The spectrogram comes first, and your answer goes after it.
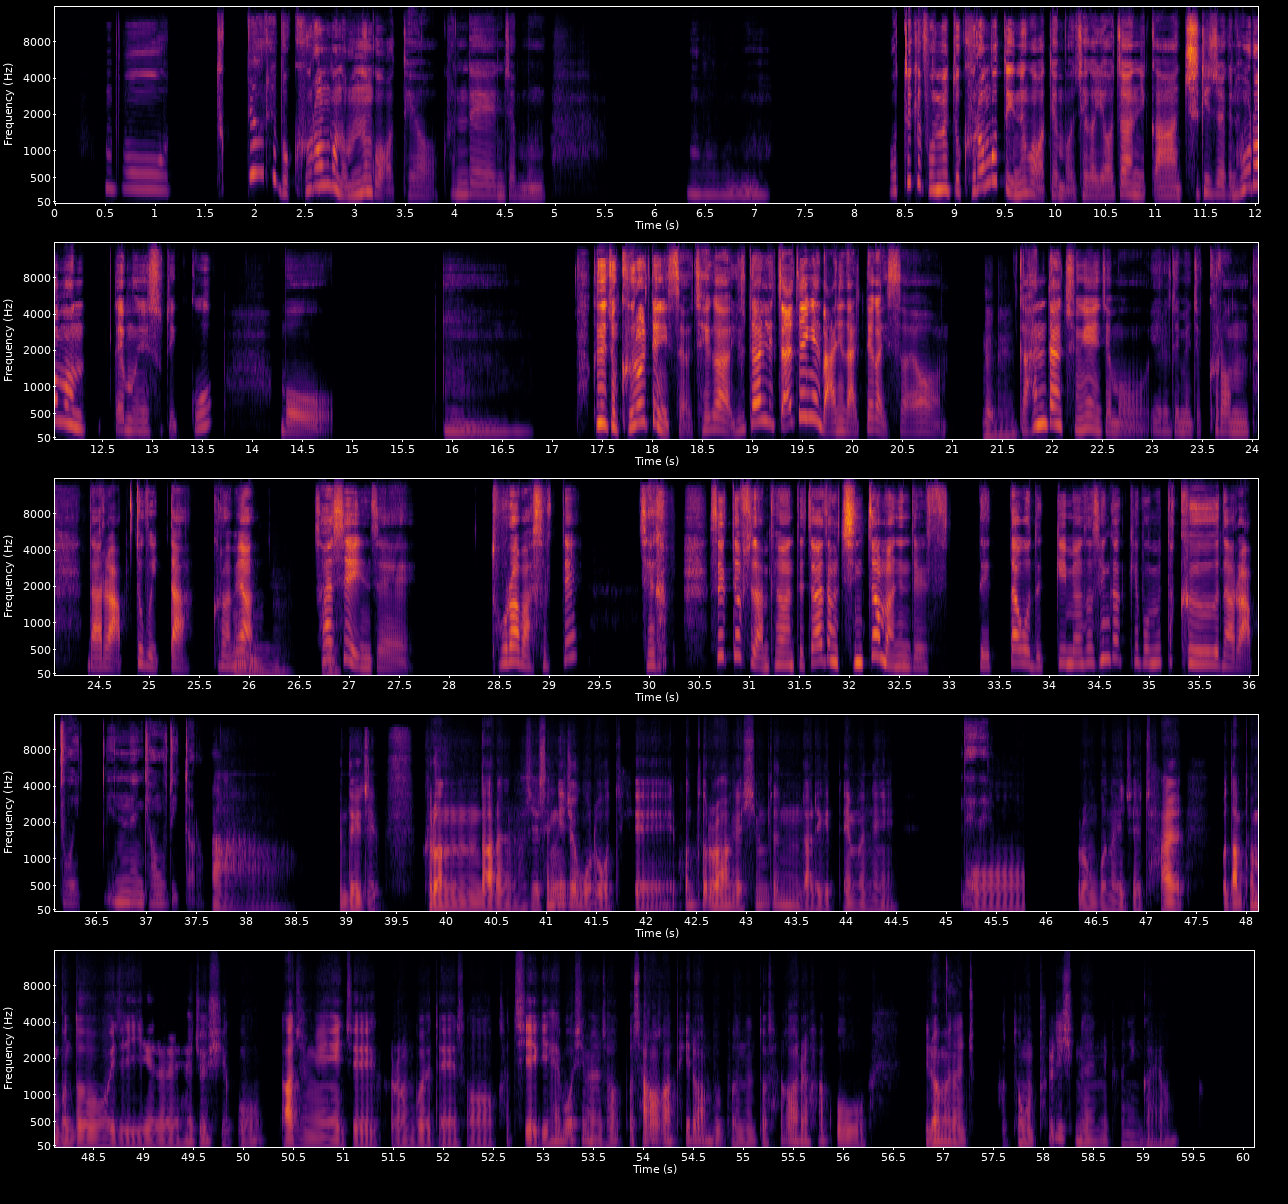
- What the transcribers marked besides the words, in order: tapping; other background noise; laughing while speaking: "제가"
- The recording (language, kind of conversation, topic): Korean, advice, 다투는 상황에서 더 효과적으로 소통하려면 어떻게 해야 하나요?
